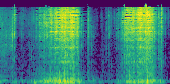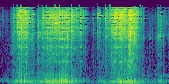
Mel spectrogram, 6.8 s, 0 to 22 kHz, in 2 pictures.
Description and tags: Moving cutlery.
{"fr":"Couverts 4","desc":"Bouger des couverts.","tags":"assiette couvert cuisine fourchette couteau cuillère"}
spoon, fork, knife, steel, metal, rummaging, kitchen, cutlery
